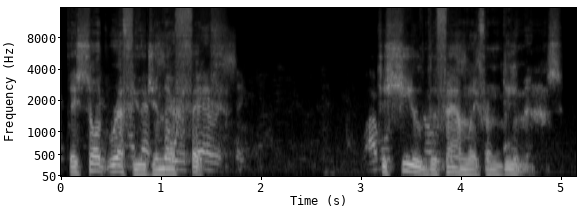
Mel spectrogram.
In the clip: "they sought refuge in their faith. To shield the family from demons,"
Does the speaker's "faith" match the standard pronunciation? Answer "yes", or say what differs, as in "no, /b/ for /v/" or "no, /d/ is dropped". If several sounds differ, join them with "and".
yes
